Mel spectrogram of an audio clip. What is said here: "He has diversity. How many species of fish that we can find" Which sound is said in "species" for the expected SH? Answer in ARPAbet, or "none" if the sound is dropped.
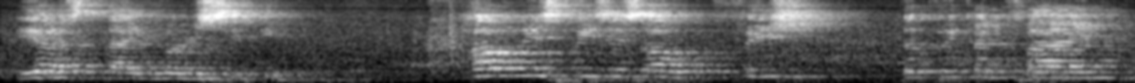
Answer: S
